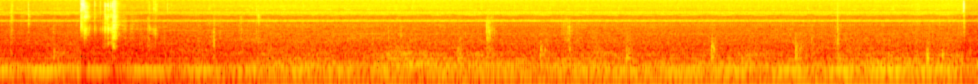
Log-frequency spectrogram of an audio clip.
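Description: An aluminium beer can (Budweiser) is cracked open with two sharp pops from the pull tab a little over a second in. It is then drunk from, with a few faint gulps and clicks over a steady background hum.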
